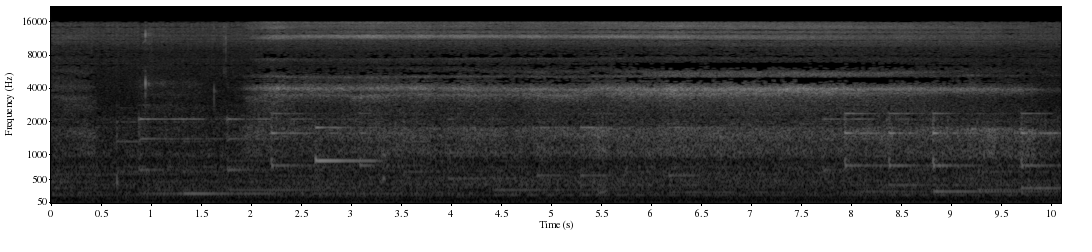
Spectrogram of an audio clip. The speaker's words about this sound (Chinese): 哦，大家有没有听见那个喉腔的那种共鸣的呼吸声音？哎，就是嘴巴闭上，它可是还是会有这个声音哦。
